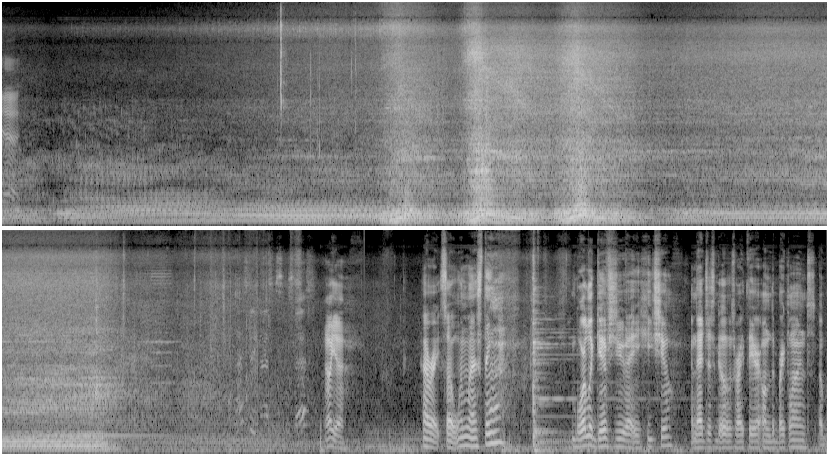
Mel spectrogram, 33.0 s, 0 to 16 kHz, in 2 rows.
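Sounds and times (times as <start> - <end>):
engine idling and revving: 0.0 - 22.2.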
